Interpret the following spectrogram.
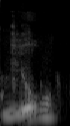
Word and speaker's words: wheel: So wheel can be pronounced like will, only in the contracted. If it's this word wheel, that has to be an L colored E, first vowel sound.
